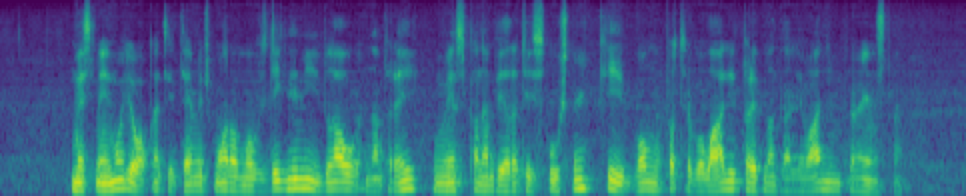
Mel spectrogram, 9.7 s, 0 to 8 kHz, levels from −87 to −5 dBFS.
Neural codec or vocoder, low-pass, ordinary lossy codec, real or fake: codec, 16 kHz, 0.8 kbps, ZipCodec; none; none; fake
